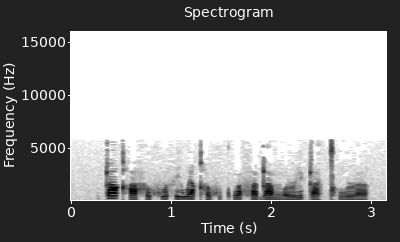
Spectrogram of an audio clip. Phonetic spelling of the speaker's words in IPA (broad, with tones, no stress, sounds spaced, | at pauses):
ʈ a˦ qʰ a˨ h ɐ˨ xʷ ə˦ θ i˦ w i˦ qʰ ə˨ xʷ ə˦ kʷʼ ɑ˦ f a˦ ɖ a˦˨ ŋʷ ə˨ ɹ i˦ ʈ a˨ ǀʰ u˦ ɹ ɐ˦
